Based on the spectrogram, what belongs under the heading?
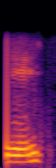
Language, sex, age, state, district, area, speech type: Urdu, male, 30-45, Bihar, Purnia, rural, conversation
